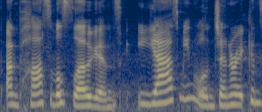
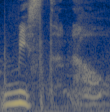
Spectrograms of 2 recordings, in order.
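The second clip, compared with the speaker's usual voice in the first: softer unvoiced taunting whisper; 3 semitones higher, 7 dB quieter, slower than usual. Player whispering menacingly to a gnome. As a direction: hiss the name like a threat.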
